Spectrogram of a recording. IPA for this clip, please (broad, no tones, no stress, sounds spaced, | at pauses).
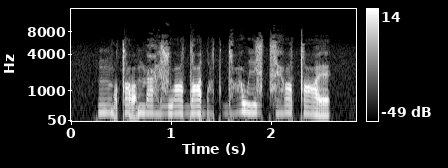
ŋ͡m ɛ̰ tˤ w ḭ m ʕ ɛ̤ z w ɪ dˤ ʏ ɗ ɛ̤ tˤ dˤ i̤ w i z t͡s ɛ̤ w tˤ ɛ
